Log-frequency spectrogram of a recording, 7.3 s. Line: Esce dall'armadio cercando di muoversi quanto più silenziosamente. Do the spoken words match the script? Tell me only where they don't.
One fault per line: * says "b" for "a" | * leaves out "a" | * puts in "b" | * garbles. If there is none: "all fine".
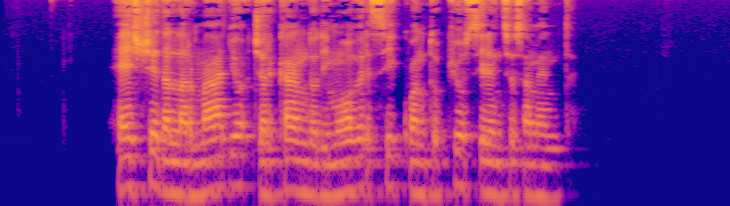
all fine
